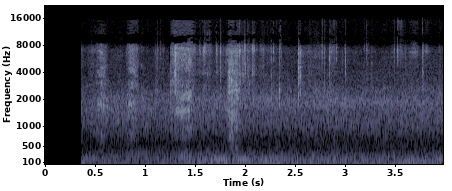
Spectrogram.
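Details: A 4-year-old French Bulldog, going crazy and attacking a car tire, gives rough, breathy bursts of barking and snorting over a low background rumble.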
